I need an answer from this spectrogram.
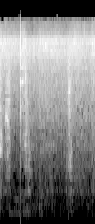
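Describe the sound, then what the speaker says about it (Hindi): Grated carrot and full cream milk cook over low to medium heat in a pan, giving a soft steady hiss, with one sharp tap of a spoon against the pan. "बस अच्छे से मिक्स करेंगे।"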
